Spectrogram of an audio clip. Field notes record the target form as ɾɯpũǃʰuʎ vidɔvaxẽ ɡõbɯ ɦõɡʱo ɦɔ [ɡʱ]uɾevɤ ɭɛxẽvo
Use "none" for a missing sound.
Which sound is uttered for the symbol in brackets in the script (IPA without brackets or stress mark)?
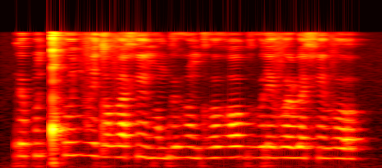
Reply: ɡʱ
